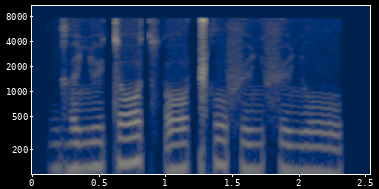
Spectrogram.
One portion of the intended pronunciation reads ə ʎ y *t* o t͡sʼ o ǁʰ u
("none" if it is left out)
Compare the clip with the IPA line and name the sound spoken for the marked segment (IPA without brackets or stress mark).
t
